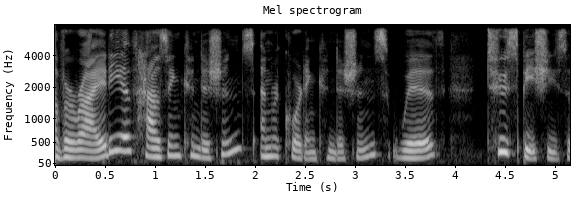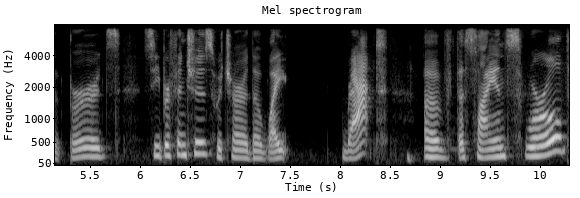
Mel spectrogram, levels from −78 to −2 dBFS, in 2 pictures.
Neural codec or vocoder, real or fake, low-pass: none; real; 7.2 kHz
